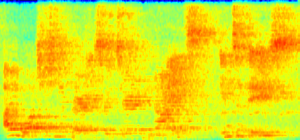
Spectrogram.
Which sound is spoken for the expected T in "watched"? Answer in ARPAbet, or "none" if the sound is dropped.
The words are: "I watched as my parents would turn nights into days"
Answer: none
